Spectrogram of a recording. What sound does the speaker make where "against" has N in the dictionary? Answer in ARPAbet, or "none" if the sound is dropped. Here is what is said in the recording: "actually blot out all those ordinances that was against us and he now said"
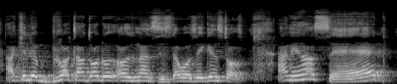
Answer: N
